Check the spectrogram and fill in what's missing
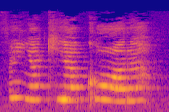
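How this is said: It is said like a tiny ant.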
